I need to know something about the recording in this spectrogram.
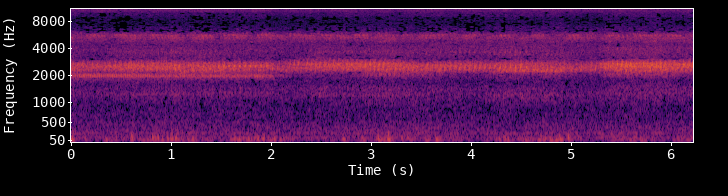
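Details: Frogs singing during a thunderstorm: a steady, dense trilling chorus holds one even pitch throughout, half buried under heavy low rumbling storm noise that swells and fades.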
